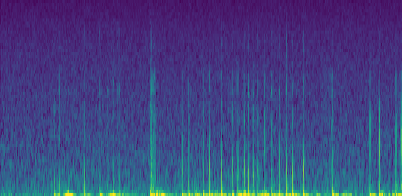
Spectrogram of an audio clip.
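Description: A small paperback manga volume with thin paper pages is held in both hands above a desk while the fingers and thumb riffle and flick quickly through the pages. Soft, quiet papery rustling is broken by a rapid run of short, crisp flicks with bright edges that die away almost instantly.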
